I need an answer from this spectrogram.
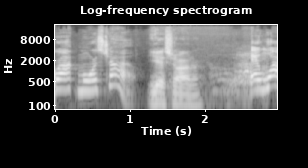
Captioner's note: audience murmuring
